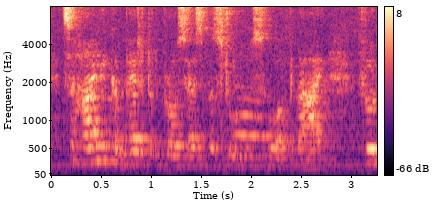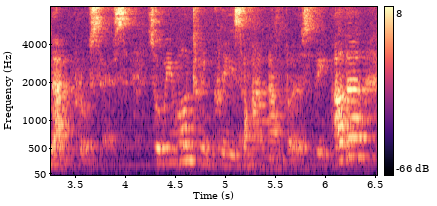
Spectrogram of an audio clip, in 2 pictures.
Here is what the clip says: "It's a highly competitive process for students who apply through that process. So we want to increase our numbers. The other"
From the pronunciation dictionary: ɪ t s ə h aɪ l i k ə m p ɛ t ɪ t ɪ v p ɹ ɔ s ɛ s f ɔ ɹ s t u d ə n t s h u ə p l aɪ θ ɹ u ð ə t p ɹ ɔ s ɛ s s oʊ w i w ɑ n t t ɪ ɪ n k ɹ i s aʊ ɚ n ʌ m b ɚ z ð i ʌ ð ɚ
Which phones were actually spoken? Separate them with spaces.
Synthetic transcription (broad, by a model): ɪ t s ə h aɪ l i k ə m p ɛ t ɪ t ɪ v p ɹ ɔ s ɛ s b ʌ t s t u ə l s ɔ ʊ ə p l aɪ θ ɹ u ð ə t p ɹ ɔ s ɛ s s oʊ w i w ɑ n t t ɪ ɪ n k ɹ i s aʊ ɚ n ʌ m b ɚ z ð i ʌ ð ɚ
